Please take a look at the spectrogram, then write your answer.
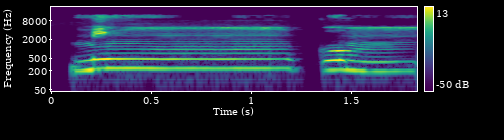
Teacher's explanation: nun mati ketemu ka itu seperti kita bahasa Indonesia kayak ada huruf n sama g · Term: Ikfa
